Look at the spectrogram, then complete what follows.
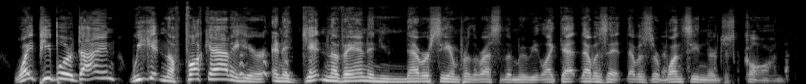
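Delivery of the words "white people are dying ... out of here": put-on shrill, frantic, high, loud panicked reporter voice. Retelling a movie scene, imitating a reporter on the mic.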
